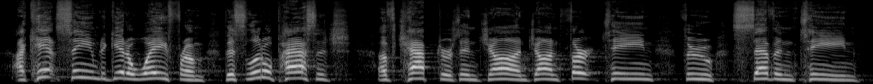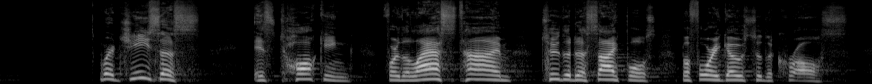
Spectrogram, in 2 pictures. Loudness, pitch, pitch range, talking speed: -24 LUFS, 225 Hz, 205-250 Hz, 120 wpm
